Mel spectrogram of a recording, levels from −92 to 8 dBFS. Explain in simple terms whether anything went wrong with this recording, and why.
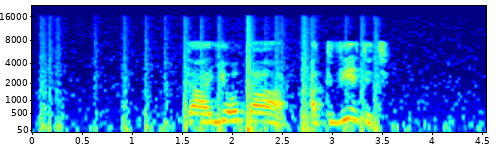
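Yes, the whole clip has overdone noise removal: the cleanup was set too hard, so quiet bits of speech vanish, leaving twinkly near-silence between.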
